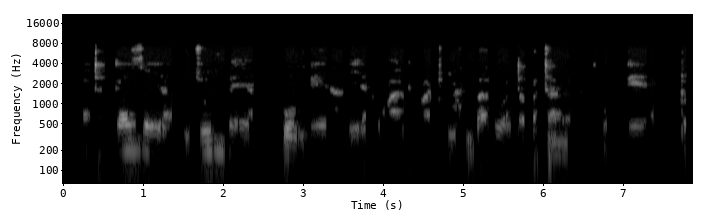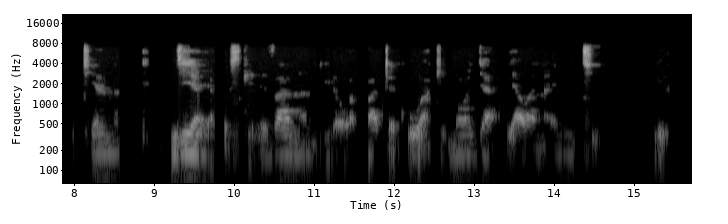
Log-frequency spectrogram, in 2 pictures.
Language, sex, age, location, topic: Swahili, male, 25-35, Wajir, government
